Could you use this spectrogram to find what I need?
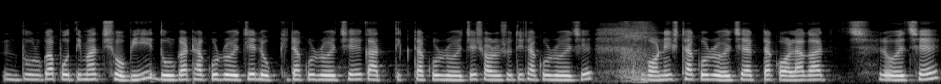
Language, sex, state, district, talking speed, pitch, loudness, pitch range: Bengali, female, West Bengal, Kolkata, 140 wpm, 220 Hz, -15 LUFS, 210-230 Hz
